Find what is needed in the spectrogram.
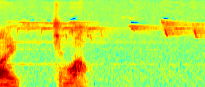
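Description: A man's voice repeating short drawn-out 'ee' syllables, mimicking the stomach churning. One syllable ends at the start and another comes just under a second in, followed by a pause. Faint high-pitched tones sound near the end.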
